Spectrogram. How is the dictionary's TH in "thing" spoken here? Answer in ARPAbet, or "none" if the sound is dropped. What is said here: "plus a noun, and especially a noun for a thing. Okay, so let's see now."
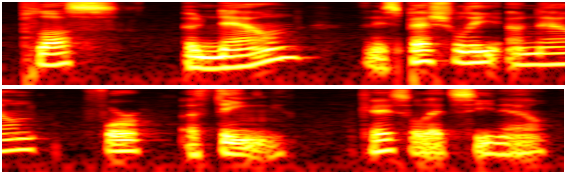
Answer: TH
